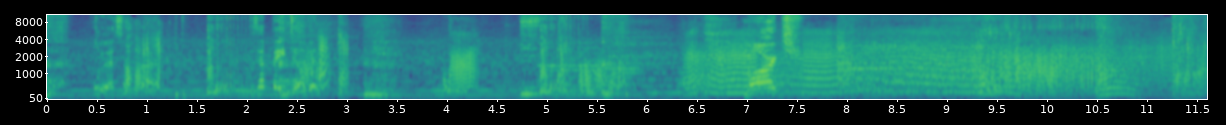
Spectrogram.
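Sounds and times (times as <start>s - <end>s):
speech: 0.5s - 7.6s
fart sound effect: 0.8s - 2.0s, 4.0s - 11.6s.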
